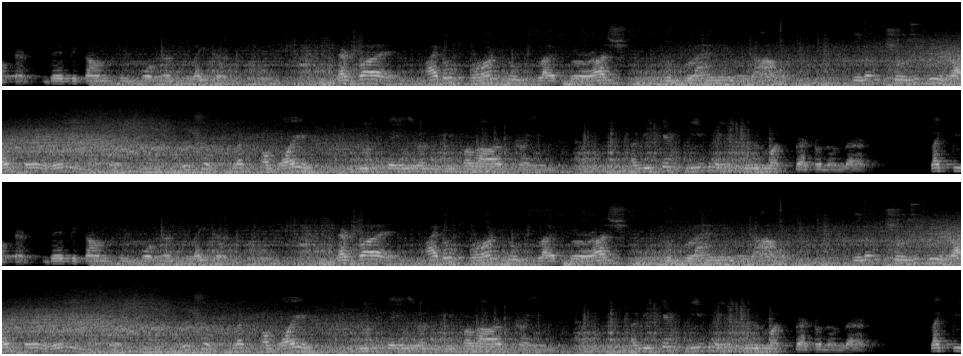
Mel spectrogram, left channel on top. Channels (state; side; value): identical; both; correlation 1.00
